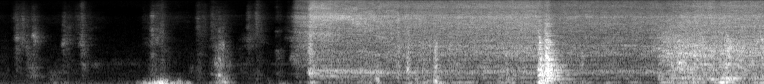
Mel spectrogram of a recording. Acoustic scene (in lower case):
kitchen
